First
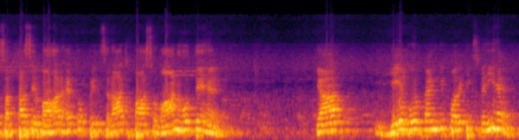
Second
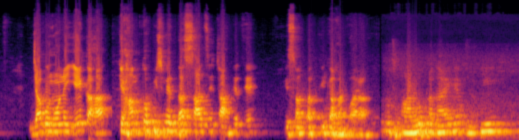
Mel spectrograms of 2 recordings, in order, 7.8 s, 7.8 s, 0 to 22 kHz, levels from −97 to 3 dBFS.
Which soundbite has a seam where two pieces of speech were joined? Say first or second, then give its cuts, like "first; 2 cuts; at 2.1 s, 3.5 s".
second; 1 cut; at 5.6 s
